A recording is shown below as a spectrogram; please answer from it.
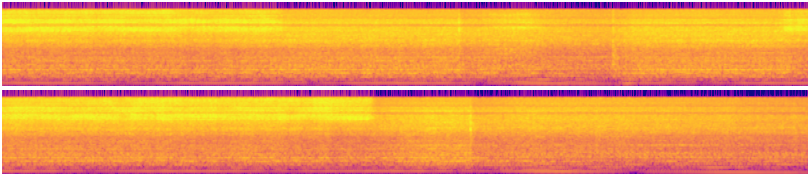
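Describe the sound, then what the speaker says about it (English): A small electric sander works the edges of a metal cannon part, giving a steady, loud motor whine and grinding hum that runs nearly unbroken, with slight pitch dips as pressure changes. "I'm going to take this little sander here, and I'm going to hit the edges"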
